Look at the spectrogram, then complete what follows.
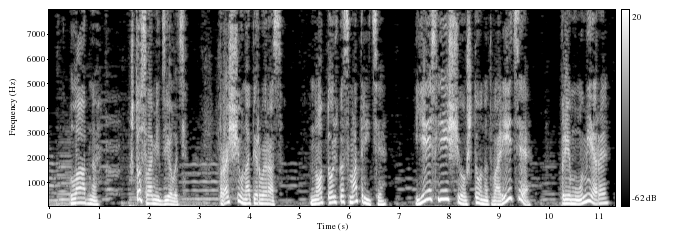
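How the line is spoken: Stern, sudden. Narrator (Russian): Милиционер грозно нахмурился и вдруг сказал

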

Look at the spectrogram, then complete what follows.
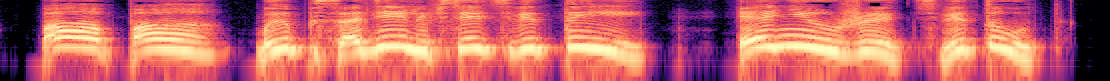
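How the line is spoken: Shouted. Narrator (Russian): Саша закричал

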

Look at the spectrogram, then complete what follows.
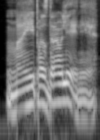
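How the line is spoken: Gloomy. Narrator (Russian): мрачно произнес живодер

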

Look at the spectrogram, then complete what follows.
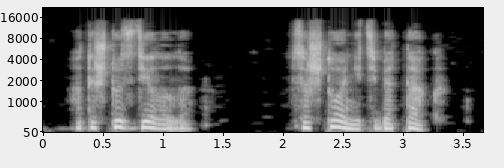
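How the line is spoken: Quiet hesitant question. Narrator (Russian): тихо и нерешительно спросил

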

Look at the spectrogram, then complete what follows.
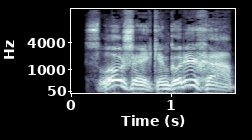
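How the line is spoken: Roaring bear. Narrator (Russian): проревел медведь

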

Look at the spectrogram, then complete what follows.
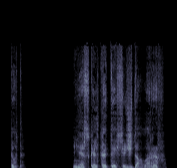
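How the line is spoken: Whispered. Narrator (Russian): Джо прошептал

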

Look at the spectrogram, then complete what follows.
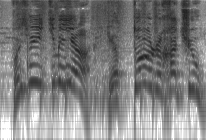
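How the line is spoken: Shout. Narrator (Russian): крикнула белка

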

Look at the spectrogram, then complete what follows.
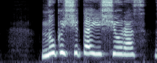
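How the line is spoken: Shouted. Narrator (Russian): закричал Шишкин

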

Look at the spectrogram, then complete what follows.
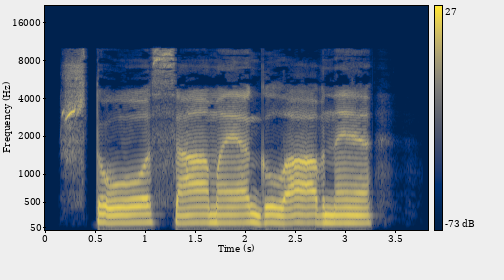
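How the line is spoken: Muffled repetition. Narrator (Russian): Глухо повторил ключ

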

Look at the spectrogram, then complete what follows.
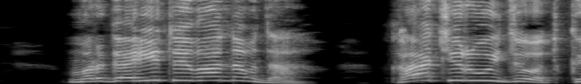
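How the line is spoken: Shouted. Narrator (Russian): крикнул Валька

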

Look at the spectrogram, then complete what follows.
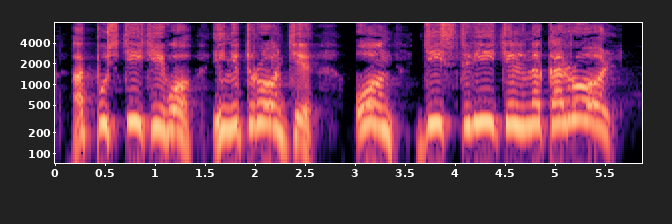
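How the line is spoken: Ringing shout. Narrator (Russian): Том Кенти в своем царственном одеянии звонким голосом крикнул

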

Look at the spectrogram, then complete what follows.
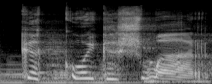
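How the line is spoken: Moaning. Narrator (Russian): простонал Майло

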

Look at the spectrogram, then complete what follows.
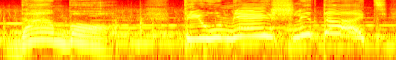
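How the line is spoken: Joyful shout. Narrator (Russian): радостно крикнул Тимоти

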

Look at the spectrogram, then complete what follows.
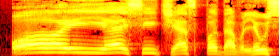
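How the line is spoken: Exclamation. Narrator (Russian): воскликнул Босса

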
